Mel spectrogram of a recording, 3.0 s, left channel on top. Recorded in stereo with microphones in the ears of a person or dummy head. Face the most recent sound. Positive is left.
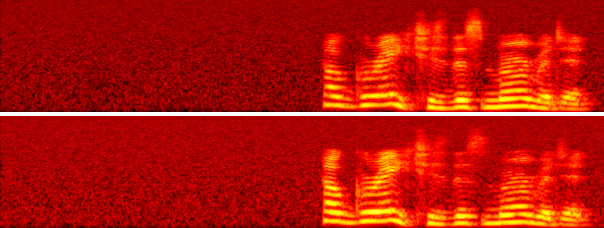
turn(degrees=80)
